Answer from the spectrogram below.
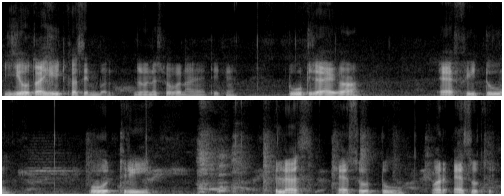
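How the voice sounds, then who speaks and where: A man's voice: medium pitch, unhurried, long pauses. A young man teaching a chemistry lesson while he writes, asking the class questions and repeating key terms.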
